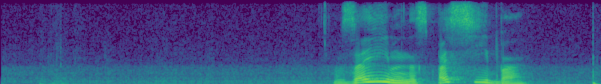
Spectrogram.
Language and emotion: Russian, angry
